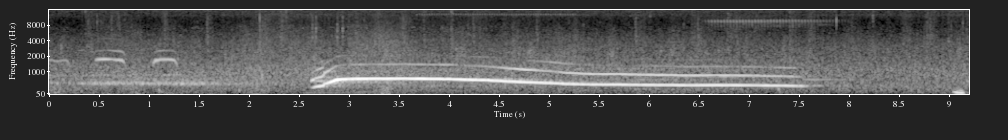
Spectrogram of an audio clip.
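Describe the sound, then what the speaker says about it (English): Wolves in the Way of the Hunter hunting game let out one long, clear howl that rises sharply, then holds and slowly falls over about five seconds, with a faint yip beforehand and no talking. "Okay, so it's the wolves we're hearing."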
